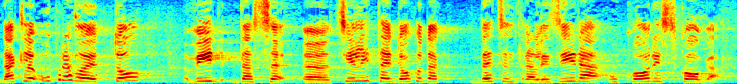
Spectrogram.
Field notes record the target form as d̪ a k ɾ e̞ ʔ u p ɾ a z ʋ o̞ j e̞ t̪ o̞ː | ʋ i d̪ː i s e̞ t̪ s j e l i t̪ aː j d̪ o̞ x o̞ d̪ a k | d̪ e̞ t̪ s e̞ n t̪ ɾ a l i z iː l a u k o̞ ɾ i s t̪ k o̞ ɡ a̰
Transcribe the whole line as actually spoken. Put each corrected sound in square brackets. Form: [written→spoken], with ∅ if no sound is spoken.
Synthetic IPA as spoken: d̪ a k [ɾ→l] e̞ ʔ u p ɾ a [z→∅] ʋ o̞ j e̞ t̪ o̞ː | ʋ i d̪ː [i→a] s e̞ t̪ s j e l i t̪ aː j d̪ o̞ x o̞ d̪ a k | d̪ e̞ t̪ s e̞ n t̪ ɾ a l i z iː [l→ɾ] a u k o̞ ɾ i s t̪ k o̞ ɡ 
